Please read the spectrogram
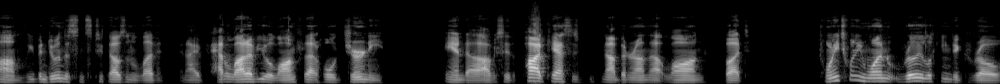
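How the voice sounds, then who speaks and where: In a very clean recording with a silent background and a dry, close sound with no echo, a man speaks at a very fast pace in a bright, sharp tone, with ordinary pitch variation and big swings in loudness. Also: medium pitch for a man. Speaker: podcast host. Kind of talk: casual monologue podcast. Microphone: new USB mic, close to mouth.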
